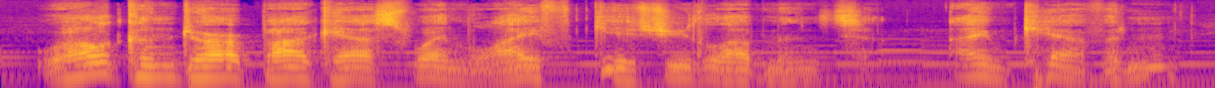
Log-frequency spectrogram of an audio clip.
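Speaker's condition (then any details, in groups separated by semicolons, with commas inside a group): Spinocerebellar ataxia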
